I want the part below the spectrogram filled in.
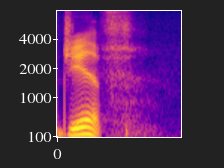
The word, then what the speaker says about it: GIF: And it's probably the earliest argument of GIF versus JIF. – Hmm. You think Christopher Lloyd caused that? – I think he started the hard versus soft G in that frame.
